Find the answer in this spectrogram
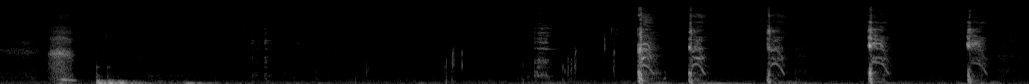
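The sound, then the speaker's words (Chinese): A run of harsh, dry coughs, about half a dozen sharp bursts spaced unevenly, after an earlier throaty cough and some quieter breathy sounds. No one speaks. “完了，连咳嗽都录进去了。”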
